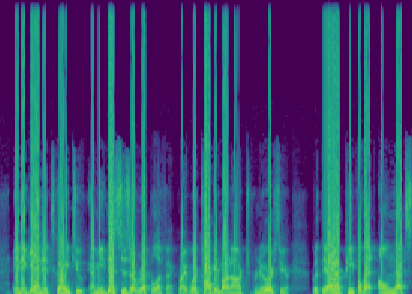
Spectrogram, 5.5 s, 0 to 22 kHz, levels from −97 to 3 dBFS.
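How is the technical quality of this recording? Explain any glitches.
The recording is marred by integer overflow throughout its length, which produces harsh cracks on the louder moments of the speech. The signal is driven roughly 7 dB beyond the integer limit, and instead of being held at full scale, each peak that exceeds it wraps around to the opposite extreme. Only about one percent of samples go over, so the faults are brief but violent, far sharper than ordinary clipping. On a waveform, these appear as sudden full-height vertical jumps from top to bottom. On a spectrogram, they show as thin broadband streaks.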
